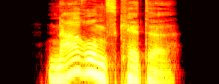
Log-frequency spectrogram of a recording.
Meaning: plural of Nahrungskette
- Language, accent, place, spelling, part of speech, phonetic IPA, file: German, Germany, Berlin, Nahrungsketten, noun, [ˈnaːʁʊŋsˌkɛtn̩], De-Nahrungsketten.ogg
